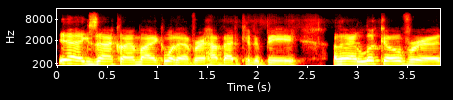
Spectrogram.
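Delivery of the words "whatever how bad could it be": usual speaking voice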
